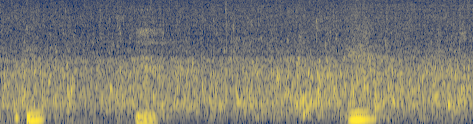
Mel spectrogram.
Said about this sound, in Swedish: Vi lyssnar till pårlet lite granna från vattendraget vi sitter in till.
